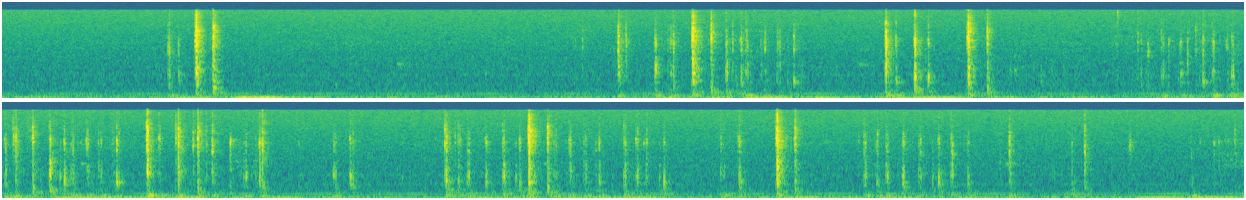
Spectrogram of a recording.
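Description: Typing on a computer keyboard: quiet, irregular keystrokes coming in short runs.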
